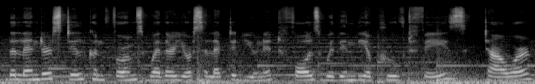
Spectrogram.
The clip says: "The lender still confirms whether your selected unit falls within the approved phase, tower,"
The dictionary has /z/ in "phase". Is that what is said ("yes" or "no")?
yes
